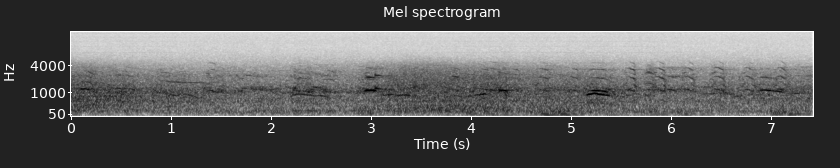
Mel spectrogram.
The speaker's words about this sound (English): Let me turn the music down and listen to those waves on the shore. Gotta watch out for those pesky seagulls. So you know those pesky seagulls, yeah? You know all about those. Watch your chips and your ice creams.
